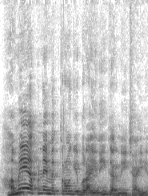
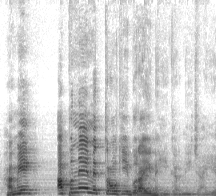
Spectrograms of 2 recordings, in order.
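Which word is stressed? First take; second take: हमें; अपने. First: The stress falls on the word हमें. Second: The stress falls on the word अपने. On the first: Other people may speak ill of their friends. "दूसरे करें तो कोई बुराई नहीं है" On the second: One may speak ill of other people's friends. "यदि आप अपने पर एम्फेसिस देंगे"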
